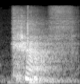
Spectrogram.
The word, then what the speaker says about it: calf: What I want to tell you is half, the pronunciation is half, and this one is calf. So next time when you see a word, it looks like the same, you just change one or two letters, maybe you can guess the pronunciation in this way.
